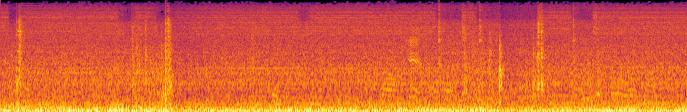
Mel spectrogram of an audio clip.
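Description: A pickup truck's engine idles nearby with a steady low rumble.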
